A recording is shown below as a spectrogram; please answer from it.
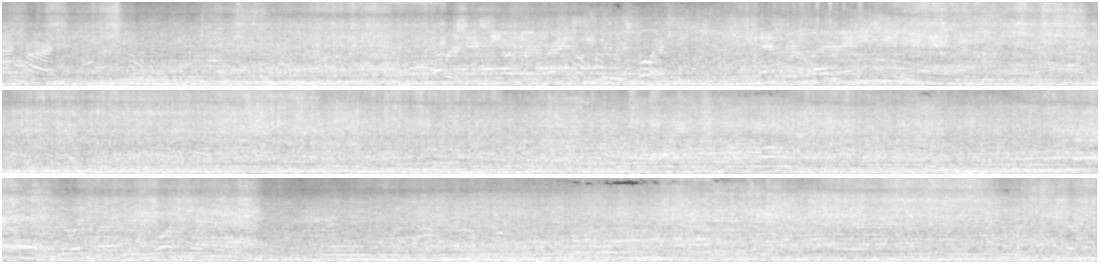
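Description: A field of enduro stock cars racing around a dirt oval, many engines running at once, their pitch rising and falling as cars accelerate, lift and pass.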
